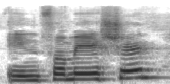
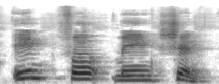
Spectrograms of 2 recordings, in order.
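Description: First: Said in the usual way. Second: "Information" slowly, in four separate beats; slow "Information", a gap after each syllable. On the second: Shown as a demonstration. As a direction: break "Information" into in-for-ma-tion. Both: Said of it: "These are four syllable words".

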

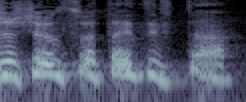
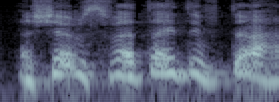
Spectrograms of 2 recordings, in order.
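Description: First: Mock humble prayer. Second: Mock pious prayer. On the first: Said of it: "עכשיו הוא מבקש". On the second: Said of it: "תראה, אלה מבקשים רשות".

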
